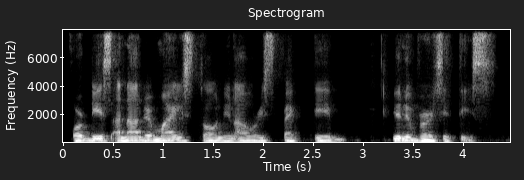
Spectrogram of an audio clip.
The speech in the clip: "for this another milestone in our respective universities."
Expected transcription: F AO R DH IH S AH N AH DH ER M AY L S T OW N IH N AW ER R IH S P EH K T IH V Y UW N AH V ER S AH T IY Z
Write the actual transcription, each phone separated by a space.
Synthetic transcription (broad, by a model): F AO R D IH S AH N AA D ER M AY L S T OW N IH N AW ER R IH S P EH K T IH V Y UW N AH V ER S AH T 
